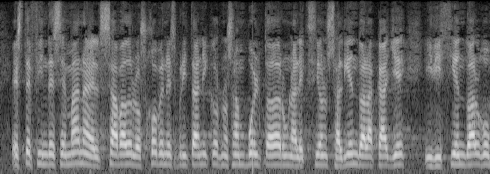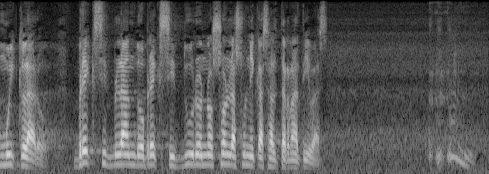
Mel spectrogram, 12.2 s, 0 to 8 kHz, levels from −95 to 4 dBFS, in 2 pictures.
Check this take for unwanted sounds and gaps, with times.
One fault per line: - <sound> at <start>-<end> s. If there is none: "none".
- throat clearing at 11.5-12.1 s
